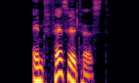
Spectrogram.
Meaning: inflection of entfesseln: 1. second-person singular preterite 2. second-person singular subjunctive II
- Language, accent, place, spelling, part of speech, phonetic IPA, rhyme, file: German, Germany, Berlin, entfesseltest, verb, [ɛntˈfɛsl̩təst], -ɛsl̩təst, De-entfesseltest.ogg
